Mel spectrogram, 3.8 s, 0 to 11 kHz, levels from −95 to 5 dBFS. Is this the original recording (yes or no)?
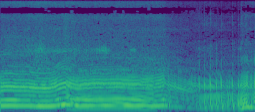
yes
